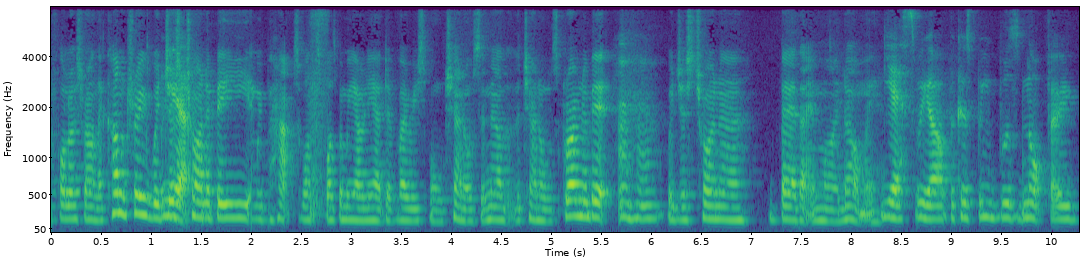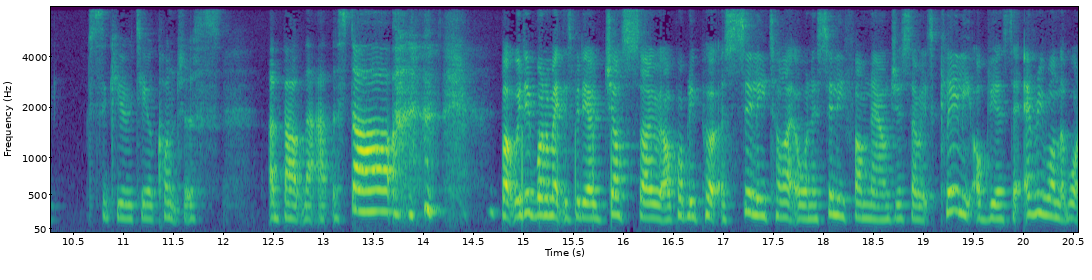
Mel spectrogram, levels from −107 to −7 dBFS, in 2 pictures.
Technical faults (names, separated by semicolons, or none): skip ahead; jitter buffer speed-up; train of clicks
